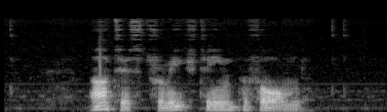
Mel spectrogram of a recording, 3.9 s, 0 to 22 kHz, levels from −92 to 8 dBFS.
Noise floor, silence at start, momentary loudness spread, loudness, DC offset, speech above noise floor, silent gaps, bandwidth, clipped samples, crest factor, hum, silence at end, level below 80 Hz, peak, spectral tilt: -60 dBFS; 0.9 s; 11 LU; -19 LUFS; under 0.1%; 42 dB; none; 11.5 kHz; under 0.1%; 20 dB; none; 0.85 s; -40 dBFS; 0 dBFS; -8.5 dB/octave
